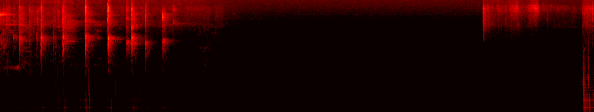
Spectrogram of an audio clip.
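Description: A church audience breaks into brisk, scattered clapping for children who acted out scenes from the life of Jesus, fading out after a few seconds, leaving near silence before another burst of noise returns at the end.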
